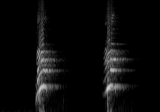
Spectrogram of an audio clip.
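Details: A Basset Hound named in a playful "killer instinct" clip gives two loud, ringing barks about a second apart, each dropping slightly in pitch, while trying to scare a glove.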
